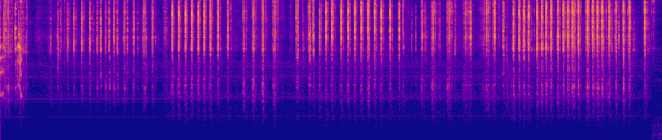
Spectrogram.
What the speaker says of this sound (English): I've already removed the inside of this pepper, and I'm just going to dice it up.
